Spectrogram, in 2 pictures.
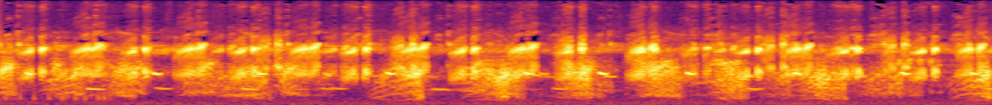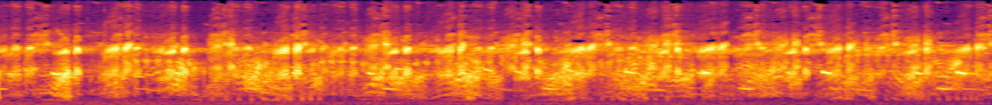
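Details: Continuous frog chorus with rapid rasping croaks packed tightly together and occasional short tonal notes, a busy unbroken wall of calling.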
